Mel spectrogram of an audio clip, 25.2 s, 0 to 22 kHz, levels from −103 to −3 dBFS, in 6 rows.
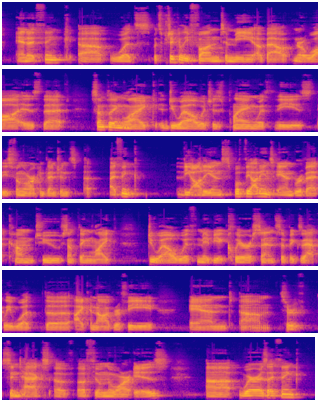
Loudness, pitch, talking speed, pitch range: -24 LUFS, 90 Hz, 150 wpm, 85-95 Hz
